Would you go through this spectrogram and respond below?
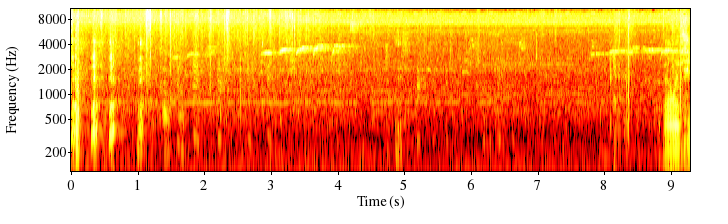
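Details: Kunekune piglets two weeks old: a quick run of rough grunts at the start, a long quiet stretch with faint chirps, then a louder, more tonal squealing grunt near the end, with voices nearby.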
